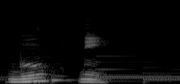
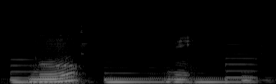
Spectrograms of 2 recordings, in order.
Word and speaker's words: 무늬: And 의 in these 4 words are all pronounced as e.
